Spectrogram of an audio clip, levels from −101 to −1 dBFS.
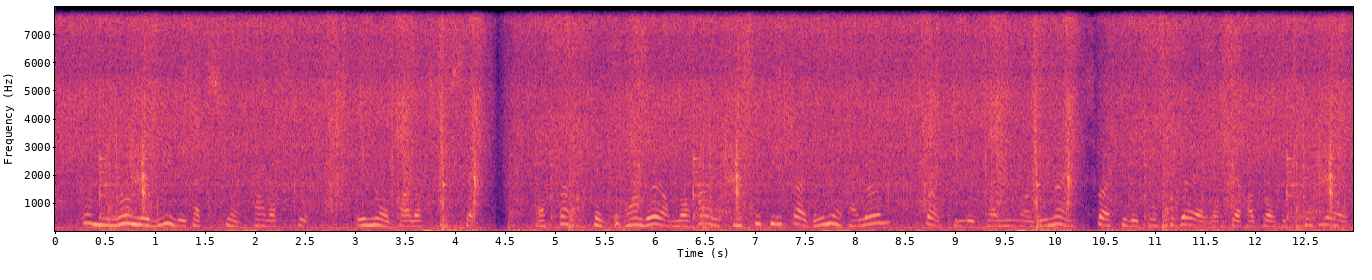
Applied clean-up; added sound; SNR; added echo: none; Frying (food); -3 dB; none.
